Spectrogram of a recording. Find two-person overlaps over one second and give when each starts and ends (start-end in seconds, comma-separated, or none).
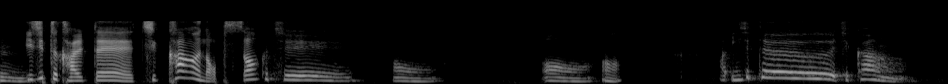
none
